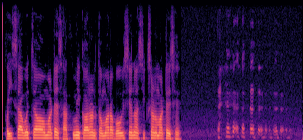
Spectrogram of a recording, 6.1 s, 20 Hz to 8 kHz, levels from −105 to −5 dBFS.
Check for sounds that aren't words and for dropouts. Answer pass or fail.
fail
